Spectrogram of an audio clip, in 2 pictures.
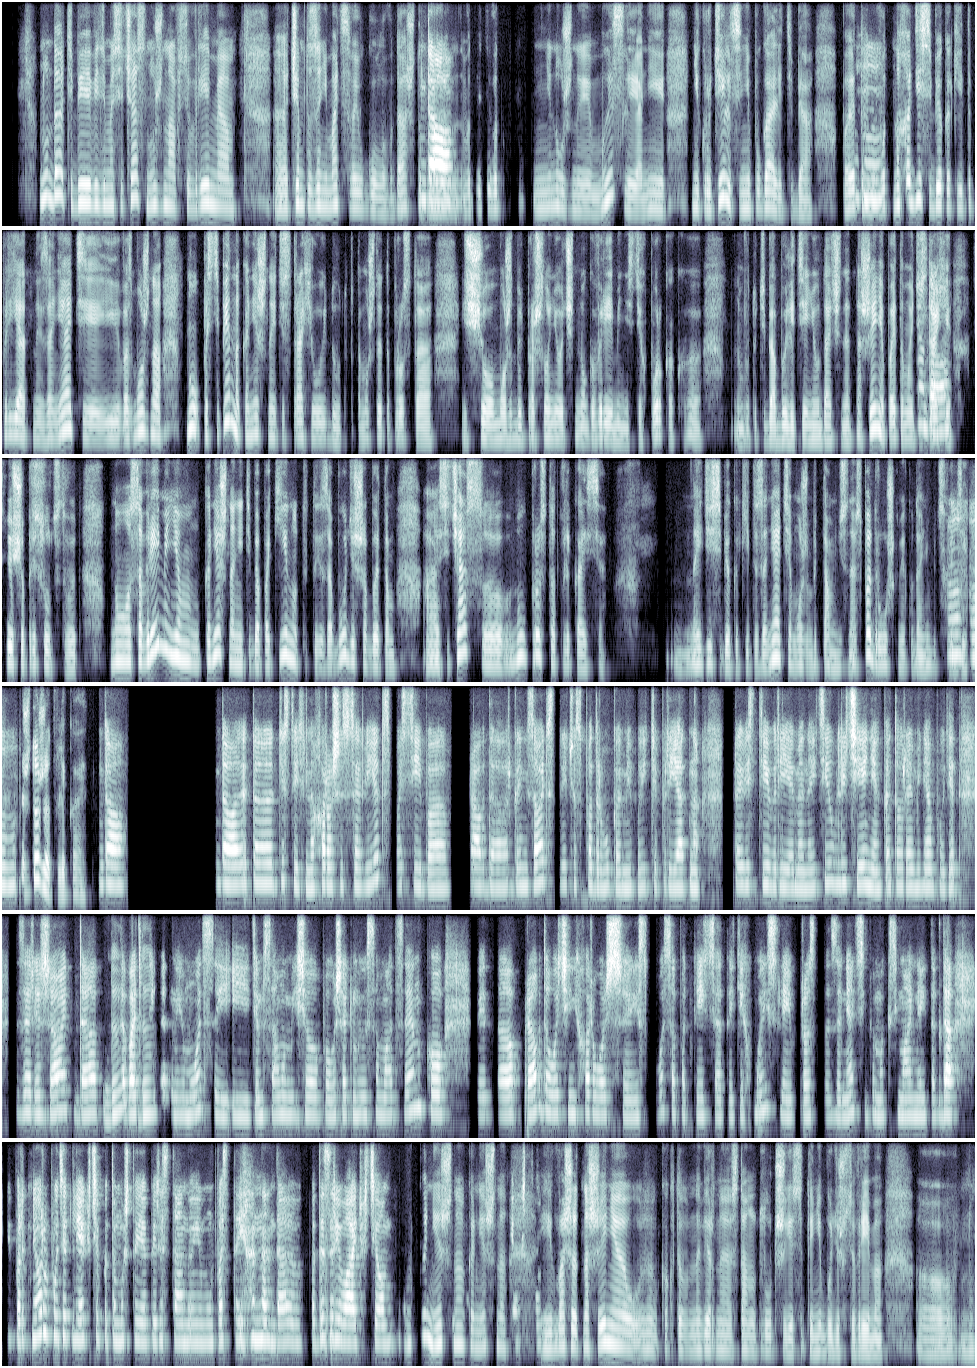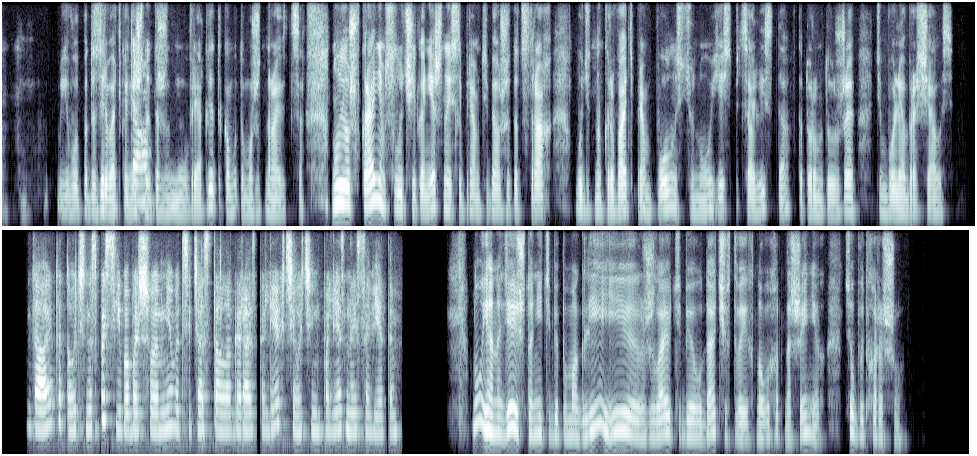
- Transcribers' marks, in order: tapping; laughing while speaking: "постоянно"; unintelligible speech
- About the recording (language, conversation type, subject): Russian, advice, Как перестать бояться, что меня отвергнут и осудят другие?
